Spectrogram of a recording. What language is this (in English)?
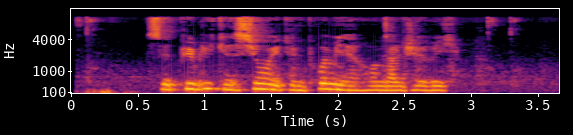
French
